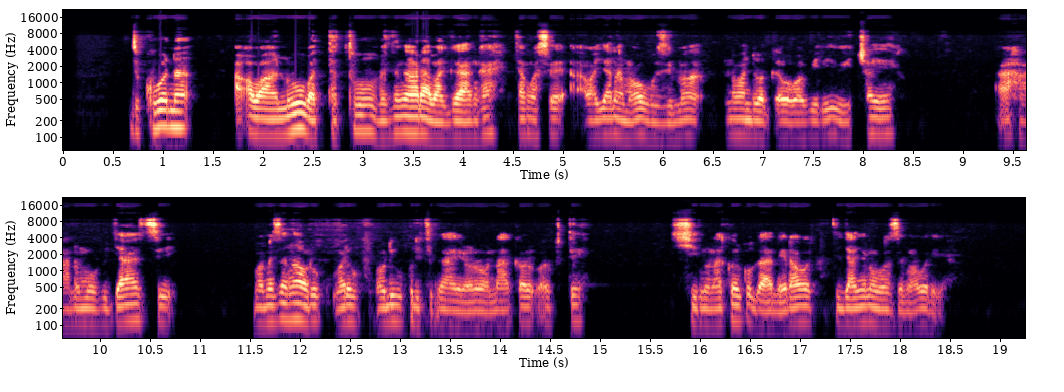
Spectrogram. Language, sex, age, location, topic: Kinyarwanda, male, 18-24, Nyagatare, health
